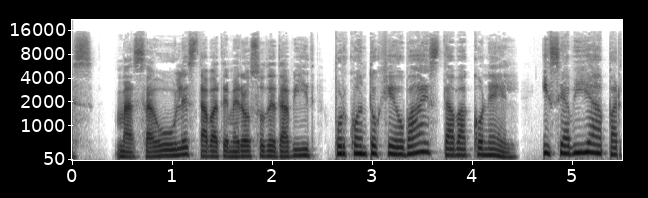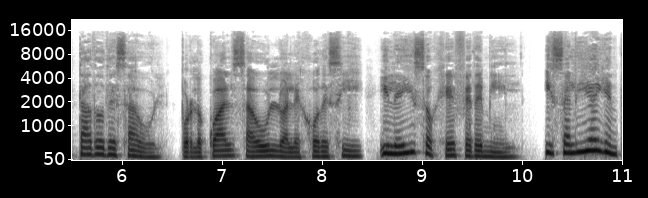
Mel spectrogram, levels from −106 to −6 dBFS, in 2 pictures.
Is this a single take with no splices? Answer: yes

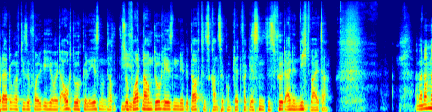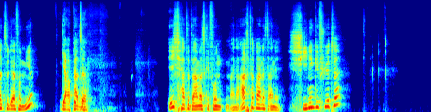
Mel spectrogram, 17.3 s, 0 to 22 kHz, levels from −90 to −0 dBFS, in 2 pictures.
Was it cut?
yes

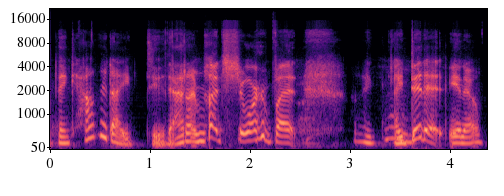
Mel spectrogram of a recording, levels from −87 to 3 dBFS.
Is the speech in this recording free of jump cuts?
no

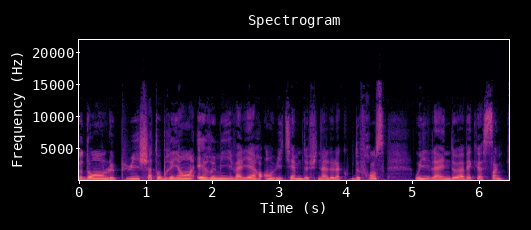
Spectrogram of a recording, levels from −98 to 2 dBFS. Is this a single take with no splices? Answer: yes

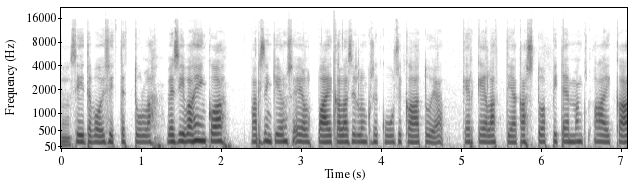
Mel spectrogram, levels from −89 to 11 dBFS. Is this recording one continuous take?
yes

